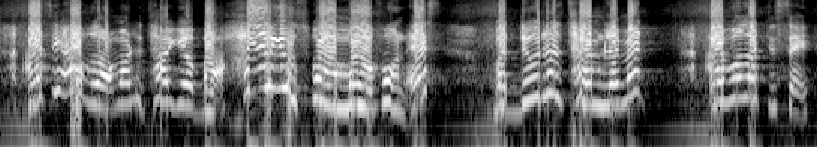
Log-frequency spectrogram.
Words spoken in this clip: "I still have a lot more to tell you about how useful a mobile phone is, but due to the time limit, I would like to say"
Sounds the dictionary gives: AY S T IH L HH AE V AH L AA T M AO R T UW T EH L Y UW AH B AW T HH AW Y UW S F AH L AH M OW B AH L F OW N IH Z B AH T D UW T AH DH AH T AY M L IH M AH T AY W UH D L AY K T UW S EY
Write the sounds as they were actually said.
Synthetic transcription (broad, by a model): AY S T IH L HH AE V AH L AA T M AO R T UW T EH L Y UW AH B AW T HH AW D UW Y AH W AH M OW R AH F OW N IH S B AH T D UW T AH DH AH T AY M L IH M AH T AY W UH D L AY K T UW S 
